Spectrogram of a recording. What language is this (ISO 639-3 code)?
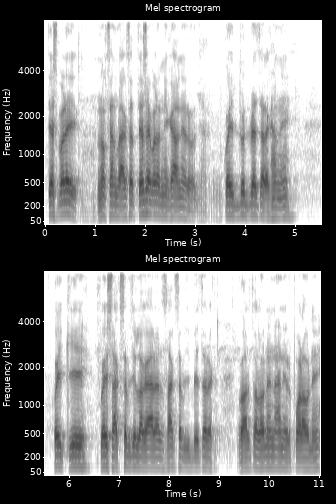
nep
